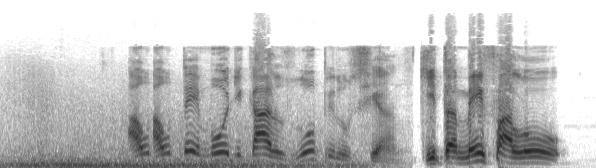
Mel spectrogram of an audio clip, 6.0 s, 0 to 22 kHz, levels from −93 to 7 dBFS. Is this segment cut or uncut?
cut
